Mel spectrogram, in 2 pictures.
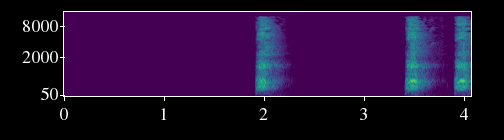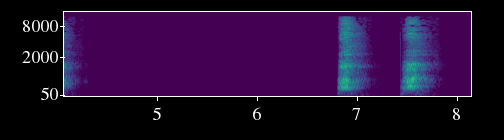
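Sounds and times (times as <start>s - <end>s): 
medium-sized dog barking: 1.9s - 2.3s, 3.4s - 4.3s, 6.8s - 7.9s.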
